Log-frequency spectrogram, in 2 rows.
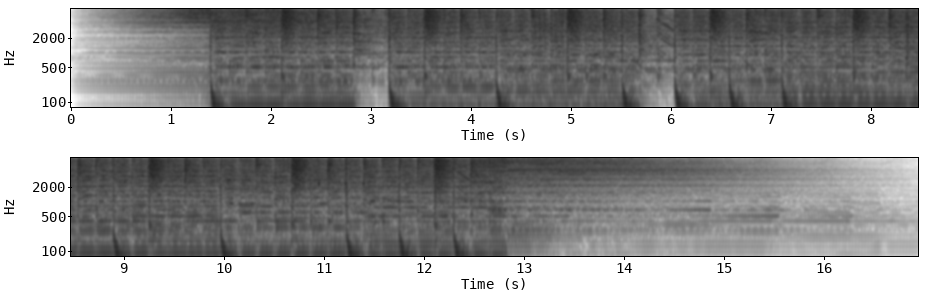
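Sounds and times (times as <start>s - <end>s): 
urban future bass music: 1.4s - 13.0s.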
